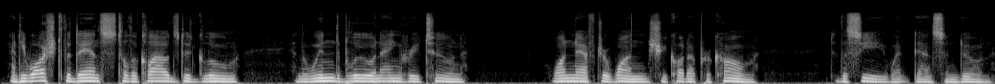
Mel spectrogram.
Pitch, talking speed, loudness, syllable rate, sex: 130 Hz, 185 wpm, -16 LUFS, 4.9 syllables/s, male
